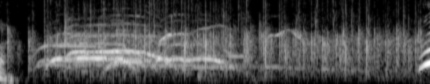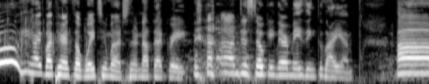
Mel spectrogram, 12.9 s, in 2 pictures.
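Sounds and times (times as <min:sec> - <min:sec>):
speech: 0:00.0 - 0:00.3, 0:06.8 - 0:12.8
audience applause: 0:00.0 - 0:07.7
audience cheering: 0:00.4 - 0:07.0
laughter: 0:09.2 - 0:10.3.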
